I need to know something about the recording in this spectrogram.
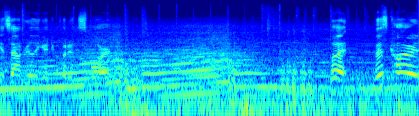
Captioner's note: exhaust pops and bangs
